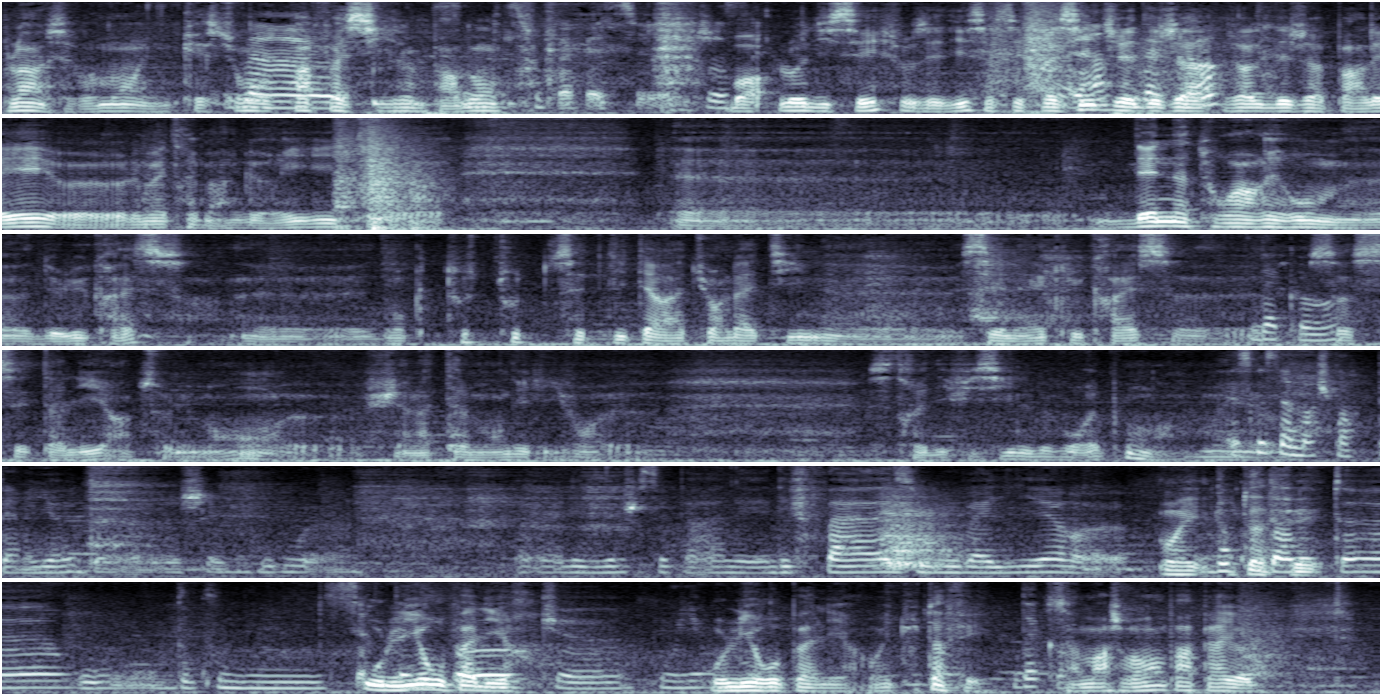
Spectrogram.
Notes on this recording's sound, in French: Nous avons enregistré dans un lieu public plein de vie mais j’espère que cela ne gênera pas votre écoute.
